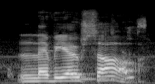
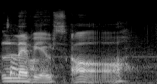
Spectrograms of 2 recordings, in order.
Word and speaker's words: Leviosa: Besides, you're saying it wrong. Okay. It's Leviosa, not Leviosa.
